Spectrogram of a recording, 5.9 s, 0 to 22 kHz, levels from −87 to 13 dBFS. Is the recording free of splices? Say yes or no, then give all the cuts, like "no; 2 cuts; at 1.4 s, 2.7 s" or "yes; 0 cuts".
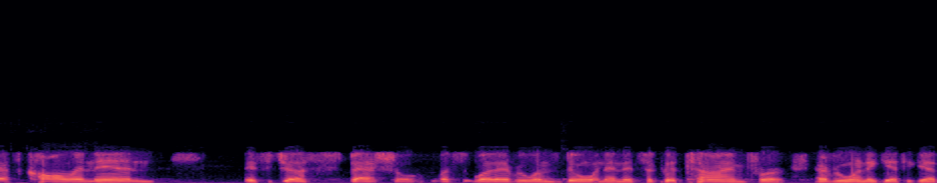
yes; 0 cuts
